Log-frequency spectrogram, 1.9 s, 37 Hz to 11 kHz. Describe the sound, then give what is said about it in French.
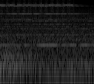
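A public telephone rings at exactly 7 p.m. with a call from kidnappers, a steady, continuous bell-like tone that holds at an even level for the whole moment, with no voices over it. “Le téléphone se mit à sonner à 19h précises quand le père d'Amy arriva.”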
